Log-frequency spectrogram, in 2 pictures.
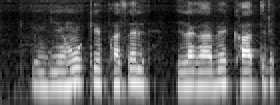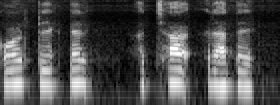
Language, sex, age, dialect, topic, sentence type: Magahi, male, 18-24, Southern, agriculture, question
